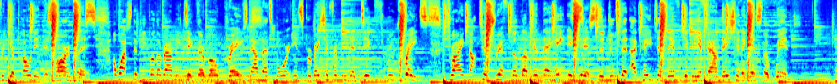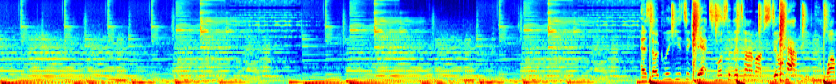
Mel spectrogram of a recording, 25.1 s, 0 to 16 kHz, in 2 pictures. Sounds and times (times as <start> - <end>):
Music: 0.0 - 25.1.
